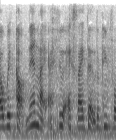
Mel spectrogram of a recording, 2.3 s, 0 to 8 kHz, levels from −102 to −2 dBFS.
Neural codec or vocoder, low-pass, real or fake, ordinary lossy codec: codec, 16 kHz, 2 kbps, FunCodec, trained on LibriTTS, 25 frames a second; 7.2 kHz; fake; none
